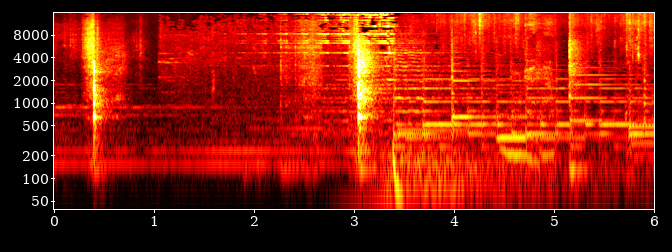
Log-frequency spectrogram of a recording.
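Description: Knife slicing through an onion and striking a wooden chopping board: two sharp chops, about half a second in and about three seconds in.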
